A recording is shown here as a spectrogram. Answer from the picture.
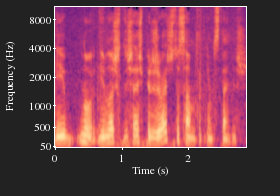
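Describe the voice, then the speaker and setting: Recorded with a dry, close sound with no echo amid noticeable background noise, a man speaks with ordinary pitch variation. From Uzbekistan. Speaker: teacher. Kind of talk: casual chat.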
